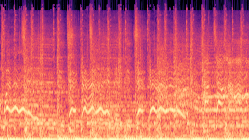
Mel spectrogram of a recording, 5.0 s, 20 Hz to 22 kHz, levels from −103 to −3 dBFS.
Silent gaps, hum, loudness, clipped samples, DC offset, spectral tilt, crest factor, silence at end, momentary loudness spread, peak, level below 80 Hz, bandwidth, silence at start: none; none; -8 LUFS; 2%; under 0.1%; -4.5 dB/octave; 6 dB; 0 s; 2 LU; 0 dBFS; -8 dBFS; 16.5 kHz; 0 s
